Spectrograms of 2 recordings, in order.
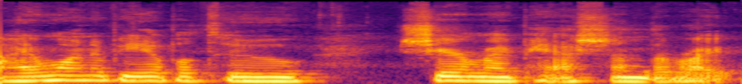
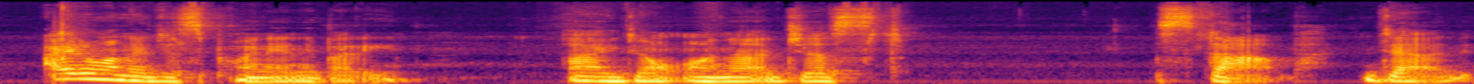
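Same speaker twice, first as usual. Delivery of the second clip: voice breaking, fighting to hold back tears. Speaking to the viewers who watch them: holding back tears. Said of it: "Sorry, I'm not going to cry".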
